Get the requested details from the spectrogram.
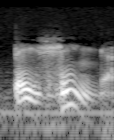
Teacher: a kind of phony French soft J sound in the name of the capital for the capital of People's Republic of China.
